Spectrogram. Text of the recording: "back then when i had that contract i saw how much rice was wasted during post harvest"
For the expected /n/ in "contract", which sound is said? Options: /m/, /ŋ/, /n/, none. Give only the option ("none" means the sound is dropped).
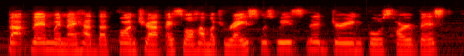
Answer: /n/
